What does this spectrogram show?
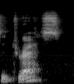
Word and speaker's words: address: Then remember its address with an accent like possess.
